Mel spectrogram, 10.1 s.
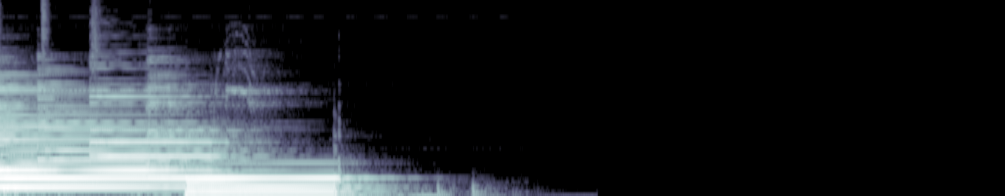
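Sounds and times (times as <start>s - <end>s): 
guitar chord melody in D: 0.0s - 3.9s.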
